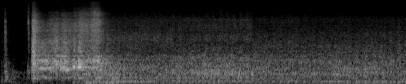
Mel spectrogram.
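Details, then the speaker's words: Renault Twingo idling on two cylinders: catches then shaky, irregular stumbling idle; two cylinders dead despite strong spark, plug leads change nothing, traced to a failed injector driver in the ECU. "These 2 in here are not working."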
